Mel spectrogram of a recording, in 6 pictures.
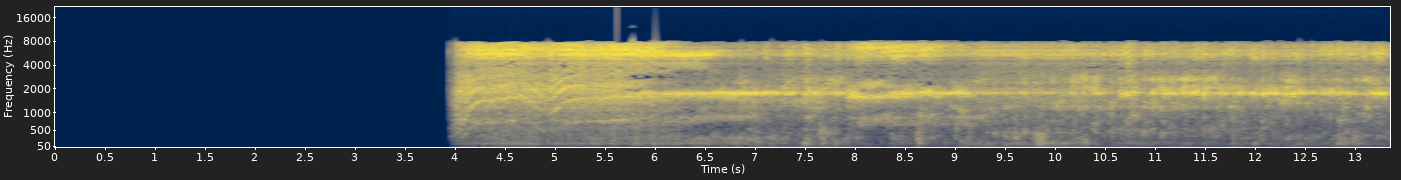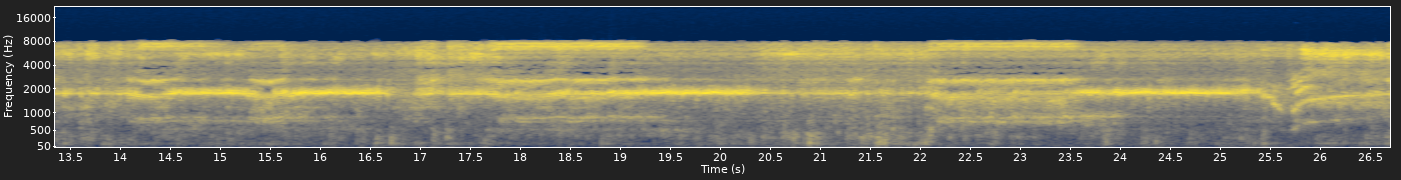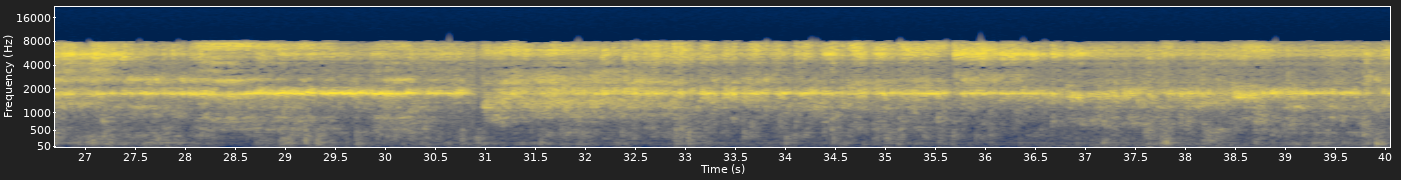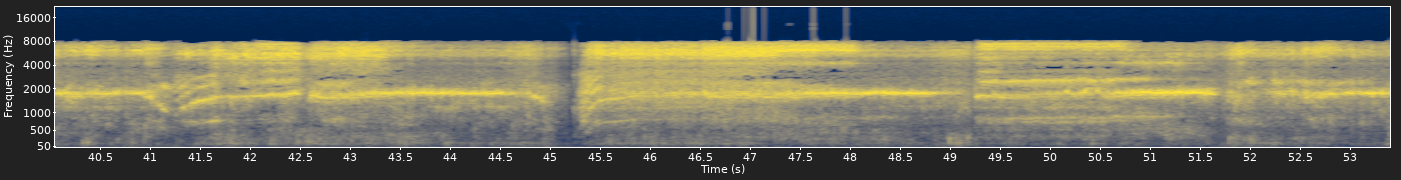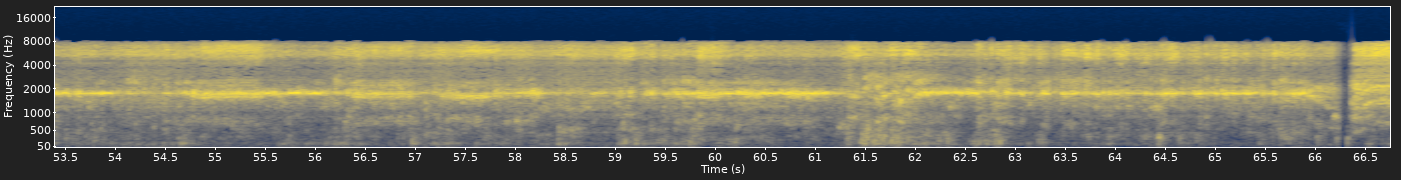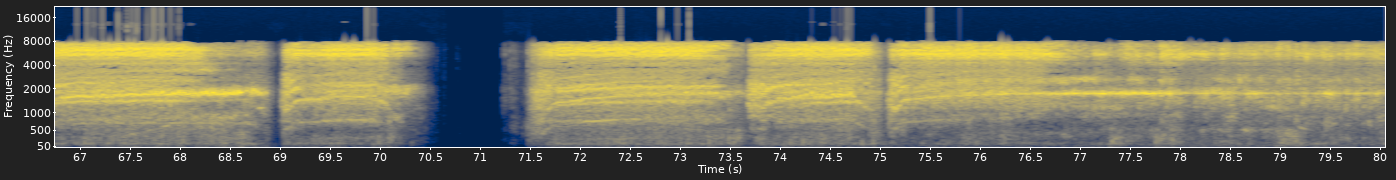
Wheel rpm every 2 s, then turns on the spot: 0, 20, 170, 230, 230, 230, 230, 230, 230, 230, 230, 220, 200, 220, 230, 230, 230, 240, 230, 230, 190, 220, 160, 230, 230, 230, 230, 230, 230, 230, 230, 230, 200, 180, 140, 60, 170, 170, 230, 230.
none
